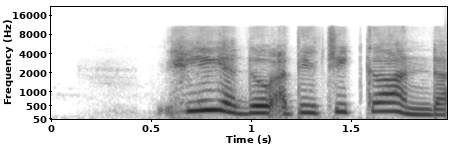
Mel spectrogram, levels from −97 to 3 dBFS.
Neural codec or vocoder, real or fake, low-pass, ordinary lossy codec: codec, 16 kHz in and 24 kHz out, 0.6 kbps, FocalCodec, streaming, 4096 codes; fake; 10.8 kHz; MP3, 96 kbps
